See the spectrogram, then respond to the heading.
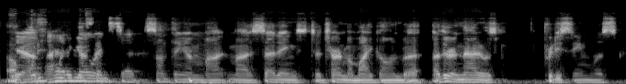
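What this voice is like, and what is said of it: Texan accent. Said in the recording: “You can probably hear my Texan accent over here.”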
